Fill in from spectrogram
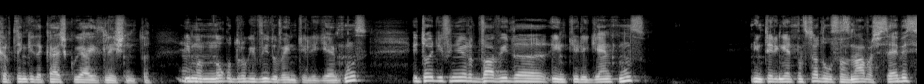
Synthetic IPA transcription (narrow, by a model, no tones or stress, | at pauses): kəɾt̪iŋkid̪ɐkaʒɛʃkojaizliʃnət̪ə | iməmnɔɡʊd̪ɾuɡ̟ivid̪ovɛint̪ɛliɡ̟ɛnt̪nost̪it̪ɔjd̪ɛfiniɾəd̪vavid̪əint̪ɛliɡɛnt̪nost̪ | int̪ɛliɡʲɛnt̪nost̪əd̪ɐʊsɐznavɐʃsɛbɛsi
